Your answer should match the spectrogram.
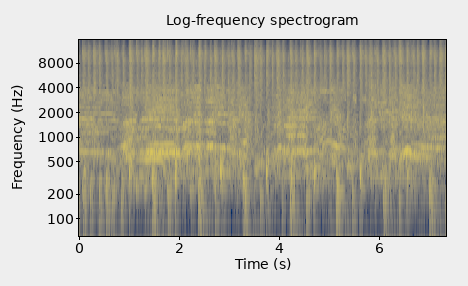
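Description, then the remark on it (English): A large crowd gathered around an outdoor table of seated musicians at an old-fashioned samba roda in Osvaldo Cruz, with no microphones, sings together in loud, sustained unison over rhythmic percussion, the voices swelling and dipping with the samba beat while the drums tap steadily underneath. “The real volume comes from the crowd that gathers around the table.”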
